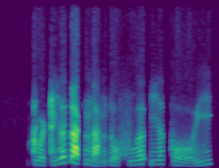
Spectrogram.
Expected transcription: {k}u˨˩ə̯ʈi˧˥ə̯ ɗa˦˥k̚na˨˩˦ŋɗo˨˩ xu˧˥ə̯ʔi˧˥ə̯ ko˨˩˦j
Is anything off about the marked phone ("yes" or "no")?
yes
